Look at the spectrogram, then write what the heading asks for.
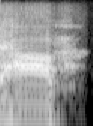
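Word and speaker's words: half: जैसे ये है हाफ तो एफ के पहले एल आ गया तो इसीलिए एल को नहीं पढ़ेंगे।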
